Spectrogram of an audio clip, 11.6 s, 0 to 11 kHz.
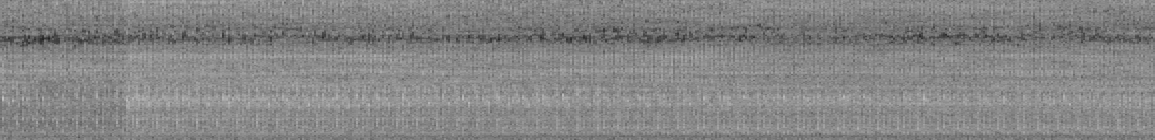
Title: Freightliner Cascadia DD15 engine knocking noise broken engine internal problem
